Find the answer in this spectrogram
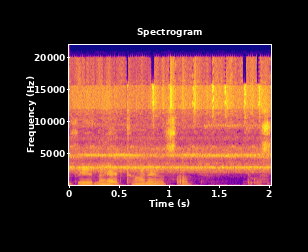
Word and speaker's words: asada: Carne asada. Because that's how you say it, asada.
